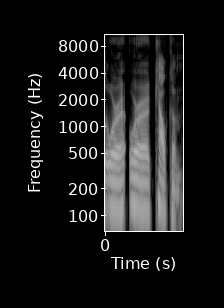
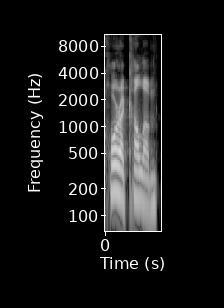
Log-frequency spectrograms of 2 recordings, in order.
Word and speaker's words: orichalcum: It is called orichalcum. Orichalcum. I wasn't right. I said Oh. I said like Horicellum. Oh. Well, maybe I'm pronouncing it wrong. That's entirely possible. Say it again. Say it one more time. I think it's orichalcum. I think Orichalcum with an O.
